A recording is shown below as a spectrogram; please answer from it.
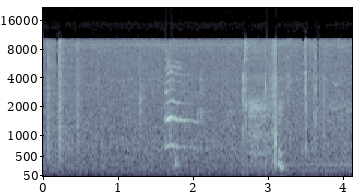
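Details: Neo, a house cat eager to go out into snow he has just discovered, lets out one brief meow amid soft handling noises and light thumps indoors.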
